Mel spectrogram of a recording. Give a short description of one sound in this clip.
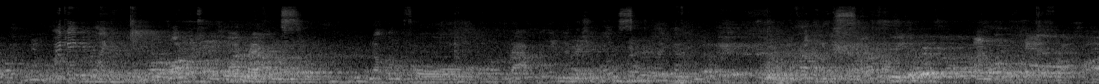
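Several people talk and chatter at a distance in a large echoing hall.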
